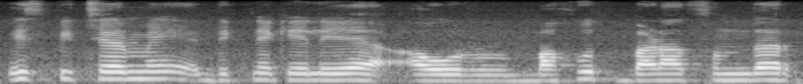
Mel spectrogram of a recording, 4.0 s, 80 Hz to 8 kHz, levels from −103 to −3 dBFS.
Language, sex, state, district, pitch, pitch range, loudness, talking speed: Hindi, male, Maharashtra, Sindhudurg, 180 Hz, 170-200 Hz, -17 LUFS, 150 wpm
